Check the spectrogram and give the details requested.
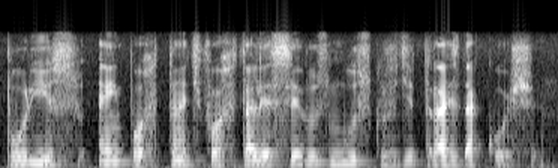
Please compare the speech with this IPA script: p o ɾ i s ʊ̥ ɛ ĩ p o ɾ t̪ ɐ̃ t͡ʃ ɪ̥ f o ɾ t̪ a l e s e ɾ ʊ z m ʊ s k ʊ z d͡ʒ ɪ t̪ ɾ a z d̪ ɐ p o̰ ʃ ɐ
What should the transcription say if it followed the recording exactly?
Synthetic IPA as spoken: p o ɾ i s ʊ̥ ɛ ĩ p o ɾ t̪ ɐ̃ t͡ʃ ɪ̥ f o ɾ t̪ a l e s e ɾ ʊ z m u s k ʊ z d͡ʒ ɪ t̪ ɾ a z d̪ ɐ k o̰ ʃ ɐ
